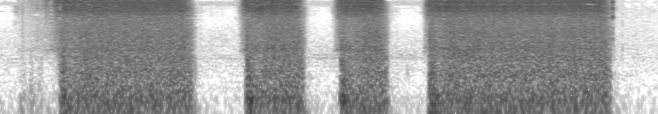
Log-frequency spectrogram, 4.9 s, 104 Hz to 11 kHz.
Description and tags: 13GBernardD plamenomet
Plamenomet z voňavky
